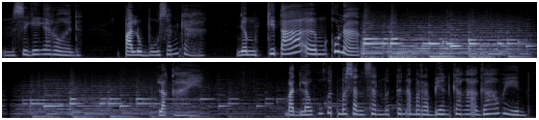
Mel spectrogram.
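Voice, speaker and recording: High voice, earnest young wife, Ilocano accent, village produce seller, radio drama, music underneath. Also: female voice, measured pace, fairly bright tone. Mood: concerned, cautioning. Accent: Filipino, Ilocano.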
